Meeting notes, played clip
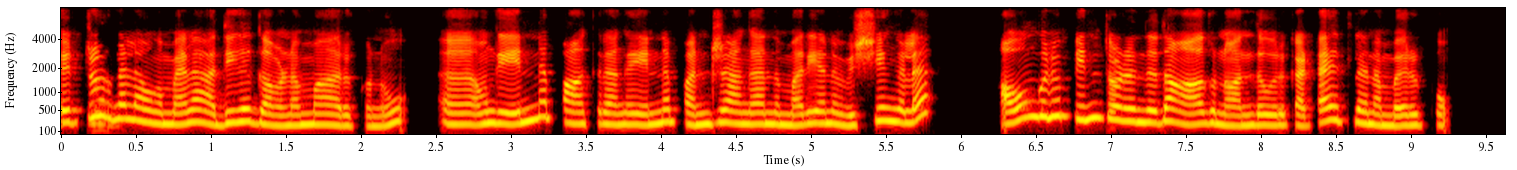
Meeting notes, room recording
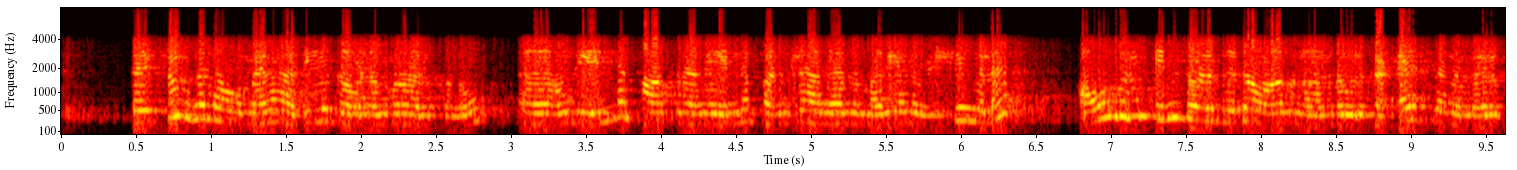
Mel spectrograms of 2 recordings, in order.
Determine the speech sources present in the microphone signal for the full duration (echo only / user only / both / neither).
both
